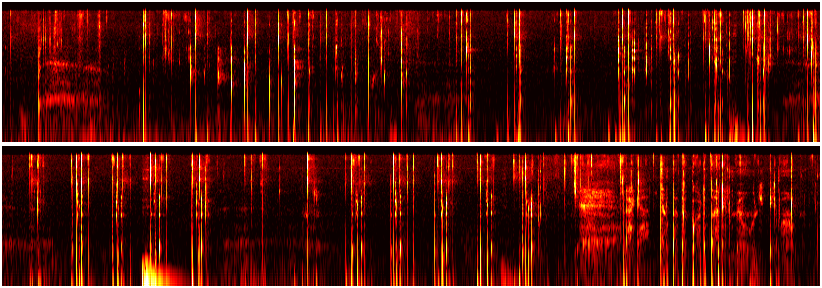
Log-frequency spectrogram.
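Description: A young woman whispers softly into a microphone up close.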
